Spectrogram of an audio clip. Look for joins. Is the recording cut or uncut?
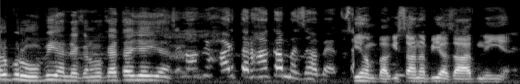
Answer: cut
